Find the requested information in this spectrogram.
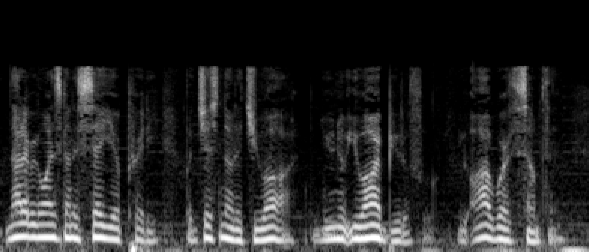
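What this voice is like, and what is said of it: New York accent. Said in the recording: “I'm trying to turn down my New York accent, because you wouldn't hear the T if I say daughter.”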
